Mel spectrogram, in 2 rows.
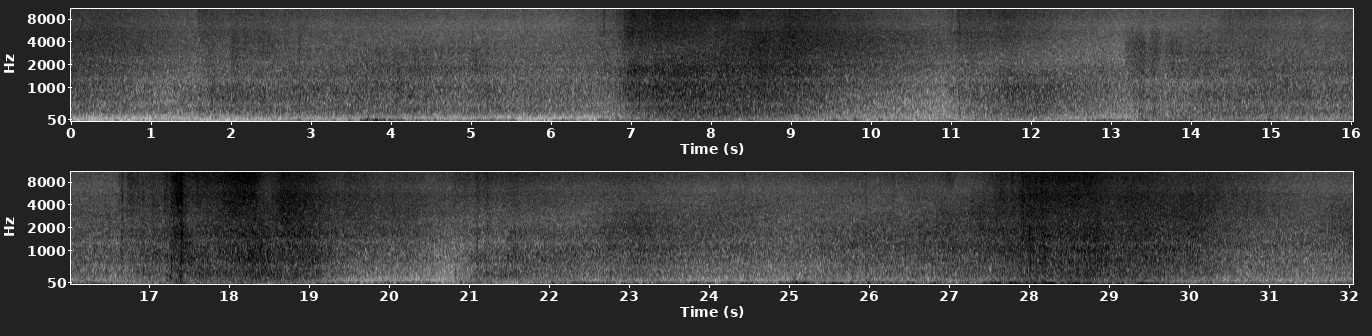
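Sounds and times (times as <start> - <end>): wind buffeting microphone: 1.6 - 32.0
waves crashing on rocky shore: 16.4 - 32.0.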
